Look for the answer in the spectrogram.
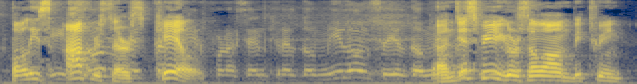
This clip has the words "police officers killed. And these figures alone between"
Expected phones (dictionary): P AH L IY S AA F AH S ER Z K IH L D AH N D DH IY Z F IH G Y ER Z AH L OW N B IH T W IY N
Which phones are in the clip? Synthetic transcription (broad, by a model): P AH L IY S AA F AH S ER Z K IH L AH N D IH S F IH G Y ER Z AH L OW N B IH T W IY N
